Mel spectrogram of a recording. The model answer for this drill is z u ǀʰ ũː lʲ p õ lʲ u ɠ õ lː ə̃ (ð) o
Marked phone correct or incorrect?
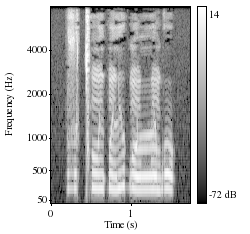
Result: incorrect: b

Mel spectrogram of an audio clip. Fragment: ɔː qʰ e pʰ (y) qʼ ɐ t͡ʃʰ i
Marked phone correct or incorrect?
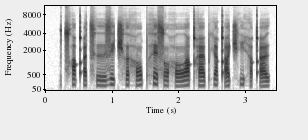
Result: incorrect: i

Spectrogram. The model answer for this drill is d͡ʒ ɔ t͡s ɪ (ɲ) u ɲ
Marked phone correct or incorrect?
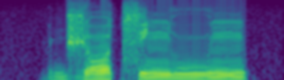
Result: correct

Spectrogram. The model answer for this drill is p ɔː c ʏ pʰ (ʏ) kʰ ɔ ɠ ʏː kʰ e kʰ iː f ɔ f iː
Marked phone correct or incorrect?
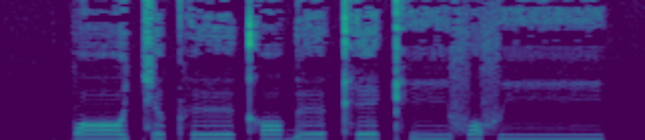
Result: incorrect: ʏː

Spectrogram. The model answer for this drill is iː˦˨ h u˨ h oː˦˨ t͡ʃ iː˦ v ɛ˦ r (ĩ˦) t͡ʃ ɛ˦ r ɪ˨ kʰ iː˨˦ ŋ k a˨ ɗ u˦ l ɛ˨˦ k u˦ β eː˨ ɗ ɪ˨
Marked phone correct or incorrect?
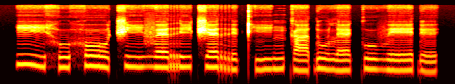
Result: incorrect: i˦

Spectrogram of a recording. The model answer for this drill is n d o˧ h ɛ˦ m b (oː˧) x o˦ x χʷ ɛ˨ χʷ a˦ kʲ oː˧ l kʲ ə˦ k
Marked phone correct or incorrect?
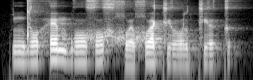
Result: correct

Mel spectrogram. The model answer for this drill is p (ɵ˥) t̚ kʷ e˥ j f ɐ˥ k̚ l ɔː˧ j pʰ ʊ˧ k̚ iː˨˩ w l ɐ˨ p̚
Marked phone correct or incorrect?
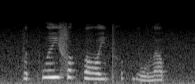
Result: incorrect: ɵ˧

